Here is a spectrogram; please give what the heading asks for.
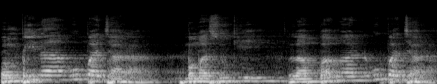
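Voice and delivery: slow, solemn, drawn-out, formal delivery.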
